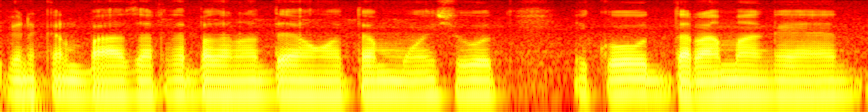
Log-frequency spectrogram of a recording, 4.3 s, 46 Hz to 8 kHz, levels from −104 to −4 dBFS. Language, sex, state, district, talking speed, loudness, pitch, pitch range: Chakma, male, Tripura, Unakoti, 165 wpm, -20 LUFS, 100 Hz, 95-100 Hz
